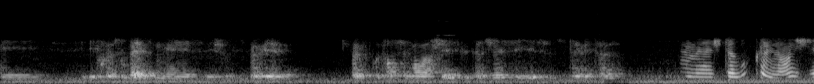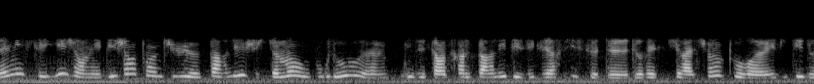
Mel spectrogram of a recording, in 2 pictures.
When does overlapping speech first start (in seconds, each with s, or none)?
none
